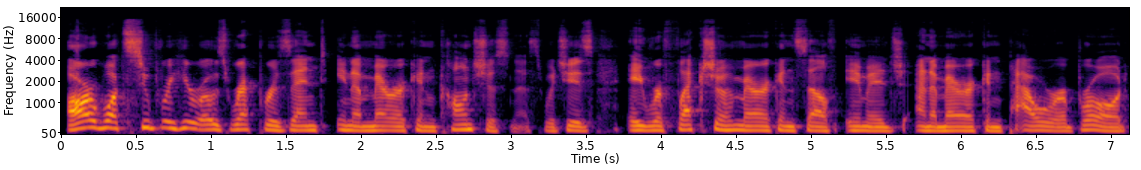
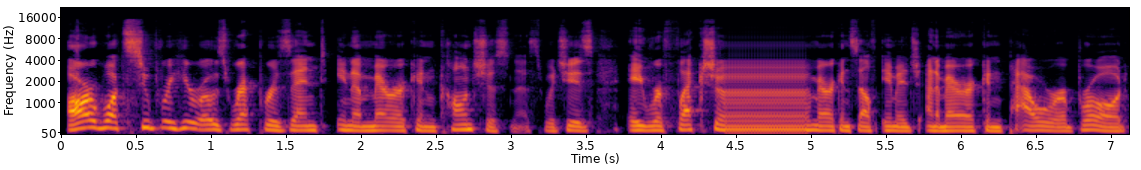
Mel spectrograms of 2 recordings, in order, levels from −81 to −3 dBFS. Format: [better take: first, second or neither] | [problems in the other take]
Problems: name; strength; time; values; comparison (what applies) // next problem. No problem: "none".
first | audio freezing; at 4.5 s for 0.5 s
